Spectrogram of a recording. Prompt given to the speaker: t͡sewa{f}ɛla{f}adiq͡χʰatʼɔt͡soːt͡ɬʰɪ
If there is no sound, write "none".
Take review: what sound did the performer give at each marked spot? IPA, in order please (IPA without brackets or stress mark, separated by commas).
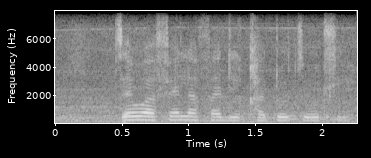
f, f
